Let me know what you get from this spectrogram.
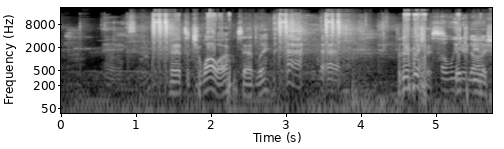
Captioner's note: laughs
